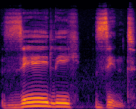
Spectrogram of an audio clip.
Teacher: in German the S is a z sound and the D on the end of this is a t sound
